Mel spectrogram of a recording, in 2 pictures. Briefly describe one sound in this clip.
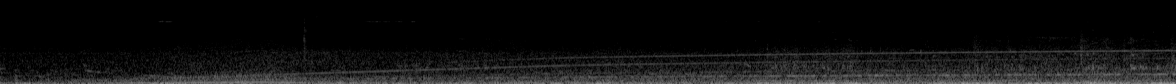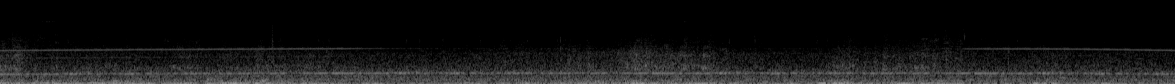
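A bus engine whines and rises steadily in pitch as the bus speeds up.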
